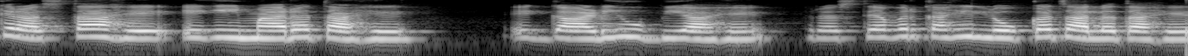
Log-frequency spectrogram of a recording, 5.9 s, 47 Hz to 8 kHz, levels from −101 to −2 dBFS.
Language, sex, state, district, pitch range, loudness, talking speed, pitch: Marathi, female, Maharashtra, Pune, 230-260 Hz, -18 LUFS, 150 wpm, 240 Hz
